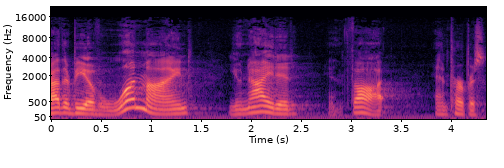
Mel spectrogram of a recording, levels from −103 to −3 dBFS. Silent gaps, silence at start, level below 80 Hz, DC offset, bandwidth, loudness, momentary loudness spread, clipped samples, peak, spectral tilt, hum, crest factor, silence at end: none; 0 s; -66 dBFS; under 0.1%; 15.5 kHz; -30 LUFS; 16 LU; under 0.1%; -12 dBFS; -5.5 dB/octave; none; 18 dB; 0 s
